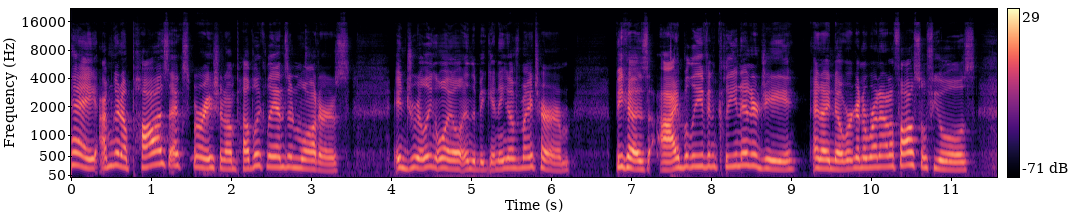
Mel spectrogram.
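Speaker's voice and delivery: ordinary talk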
